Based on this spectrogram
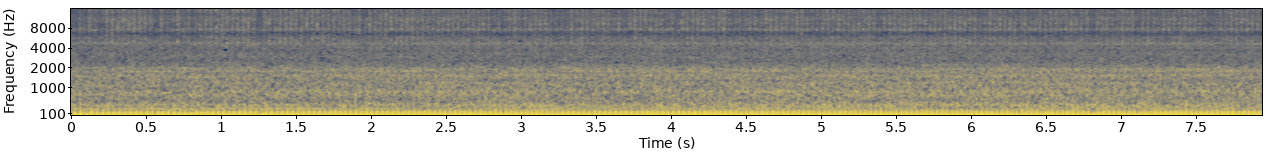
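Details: Craftsman GT tractor (model 917.258873) with 18.5 hp Kohler CV18S 624cc V-twin, formerly hard-starting, running after carburetor replacement (Kohler 24 853 41-S, new gasket); steady, even mid-pitched drone, no stumbles or surging, holding speed; normal running.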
